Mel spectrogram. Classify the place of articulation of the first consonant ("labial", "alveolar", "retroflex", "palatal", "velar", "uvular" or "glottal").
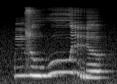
alveolar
